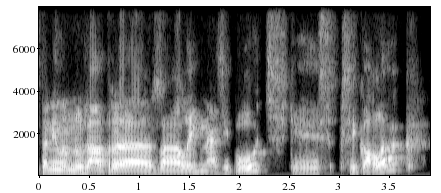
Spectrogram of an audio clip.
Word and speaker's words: Puig: Doncs tenim amb nosaltres a l'Ignasi Puig, que és psicòleg. La P sempre es pronuncia. Sí, sorpresa, es pronuncia.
